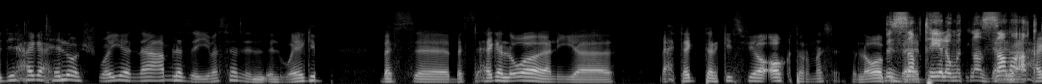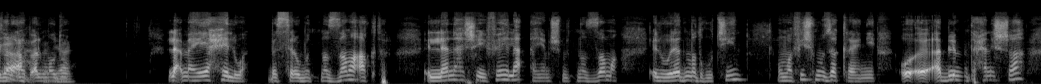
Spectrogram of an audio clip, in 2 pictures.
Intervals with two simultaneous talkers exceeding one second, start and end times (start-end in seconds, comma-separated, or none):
9.9-11.2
